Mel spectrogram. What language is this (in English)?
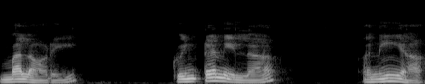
Sindhi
